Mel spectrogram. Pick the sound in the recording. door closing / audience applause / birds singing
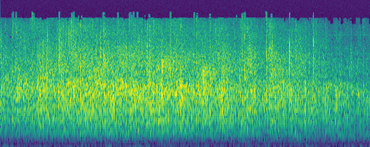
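audience applause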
